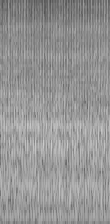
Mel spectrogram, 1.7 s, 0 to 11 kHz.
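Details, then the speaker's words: Mercedes-Benz Sprinter OM651 diesel at idle: fast even metallic rattle ~17/s from vacuum pump drive, vanishes when brake booster hose removed; worn internal splines, chronic fault, pump needs replacing as assembly or drive lubrication jet can be enlarged temporarily; harmless. "к сожалению менять полностью вакуумный насос в сборе из-за того что внутренняя шлицевая у него изношены из за это такой звук проблем как таковых нету кроме звука и фона который переживают клиенты ничего страшного Абсолютно нет"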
